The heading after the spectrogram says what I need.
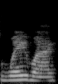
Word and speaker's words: Wawak: So Monster said, the only reason I know it's pronounced Waywack is I got a phone call from them. I was wondering that too, because I hear people say Wawak, Waywack. I say Waywack, so that's good.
